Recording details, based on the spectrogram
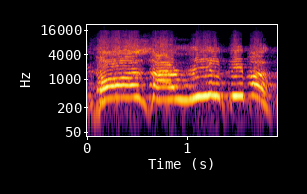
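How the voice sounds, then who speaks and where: A man's voice: very high voice, steady tone, slow, crowd noise. A man with a Guyanese accent, a government minister delivering a formal budget speech in parliament, emphatic and repeating lines for emphasis. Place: parliament chamber.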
